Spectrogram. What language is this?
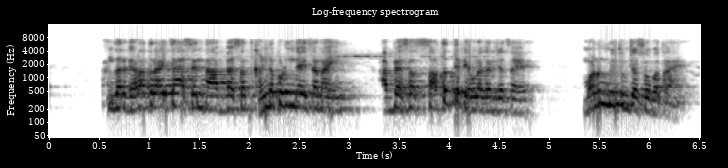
Marathi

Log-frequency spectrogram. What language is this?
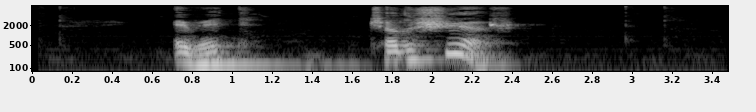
Turkish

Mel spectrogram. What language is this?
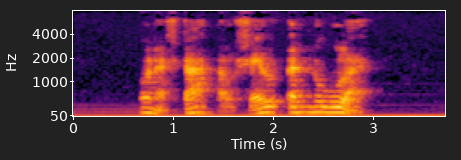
Catalan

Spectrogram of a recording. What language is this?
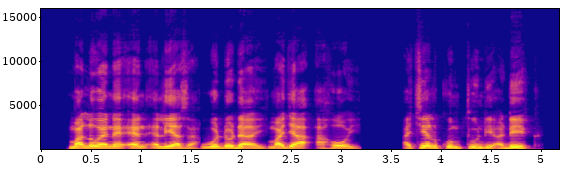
Luo (Kenya and Tanzania)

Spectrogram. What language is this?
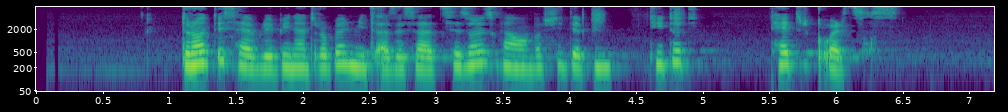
Georgian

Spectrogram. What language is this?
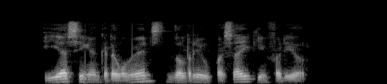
Catalan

